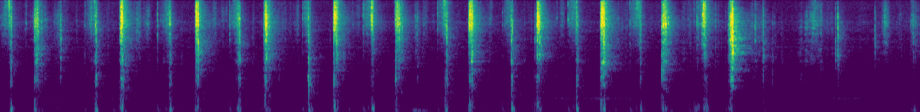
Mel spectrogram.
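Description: Tarot cards shuffled for a clarification card: a long run of many quick, crisp riffling bursts in a steady, fairly even rhythm, with no talk over them.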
